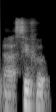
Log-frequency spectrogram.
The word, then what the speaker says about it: Sifu: And for those of you who don't know, I believe the Cantonese pronunciation, Sifu, is the character used to spell that, is the combination of the word teacher and father, right?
